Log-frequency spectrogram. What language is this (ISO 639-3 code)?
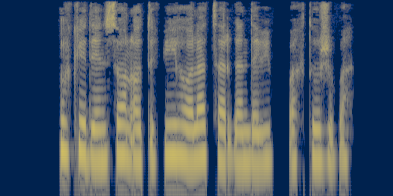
pus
